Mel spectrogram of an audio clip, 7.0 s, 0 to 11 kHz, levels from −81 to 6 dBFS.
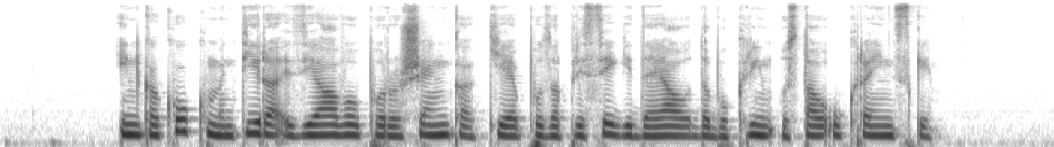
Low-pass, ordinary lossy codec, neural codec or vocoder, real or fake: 9.9 kHz; none; none; real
